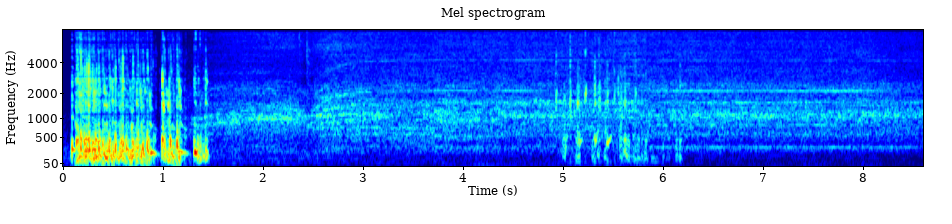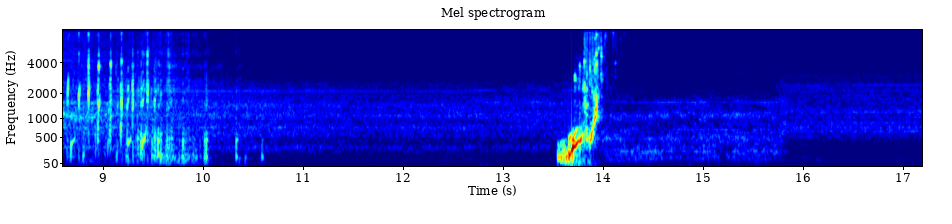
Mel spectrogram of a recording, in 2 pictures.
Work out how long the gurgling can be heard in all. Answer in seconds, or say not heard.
5 s.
